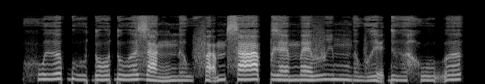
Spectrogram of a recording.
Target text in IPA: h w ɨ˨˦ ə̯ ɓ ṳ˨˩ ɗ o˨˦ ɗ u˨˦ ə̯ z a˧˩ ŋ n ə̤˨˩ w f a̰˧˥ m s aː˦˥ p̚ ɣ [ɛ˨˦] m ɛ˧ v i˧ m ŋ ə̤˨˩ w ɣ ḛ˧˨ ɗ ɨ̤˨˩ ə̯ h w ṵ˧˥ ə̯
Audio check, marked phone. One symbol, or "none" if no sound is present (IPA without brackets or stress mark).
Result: ɛ˧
